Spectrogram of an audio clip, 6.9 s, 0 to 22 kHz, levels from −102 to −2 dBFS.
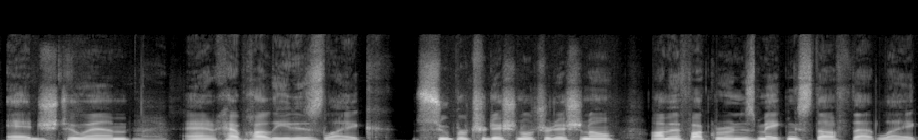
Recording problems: none

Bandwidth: 16.5 kHz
